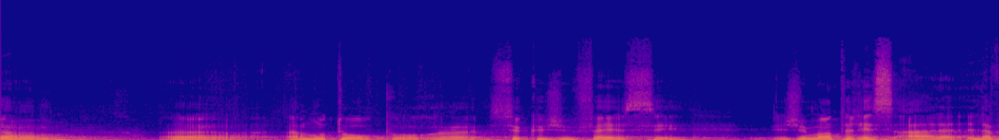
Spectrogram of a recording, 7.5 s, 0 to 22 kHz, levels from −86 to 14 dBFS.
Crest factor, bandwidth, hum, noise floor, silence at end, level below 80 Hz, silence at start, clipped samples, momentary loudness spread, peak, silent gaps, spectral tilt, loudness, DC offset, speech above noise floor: 16 dB; 12.5 kHz; none; -45 dBFS; 0 s; -42 dBFS; 0 s; under 0.1%; 15 LU; -8 dBFS; none; -8 dB/octave; -26 LUFS; under 0.1%; 20 dB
